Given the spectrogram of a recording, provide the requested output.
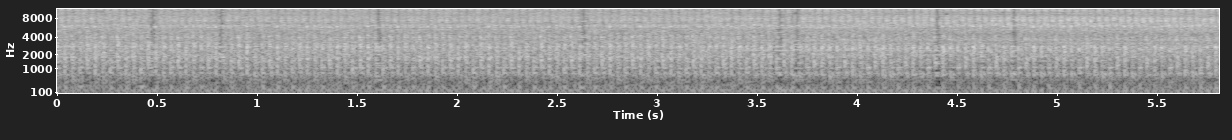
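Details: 1953 Mercedes 170D (W136) four-cylinder diesel, once-seized restoration project, at idle from the rear "business end": loud, even clatter about three knocks a second over a rough idle; owner suspects worn injector nozzles.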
